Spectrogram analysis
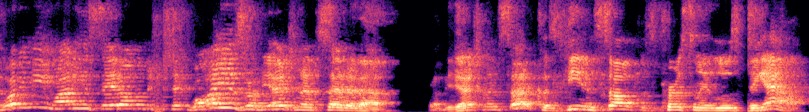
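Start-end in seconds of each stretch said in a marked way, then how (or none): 0.0-1.4 lightly acted, high-pitched questioning; imitating everyone else. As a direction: mimic a puzzled objection, pitched well up. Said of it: "Everyone else just said".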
